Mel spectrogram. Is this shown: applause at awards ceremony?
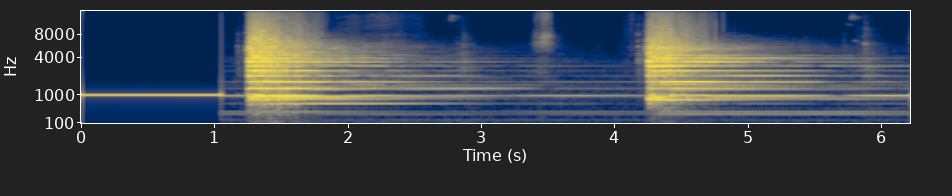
no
